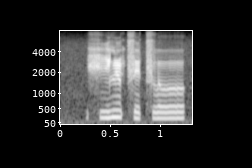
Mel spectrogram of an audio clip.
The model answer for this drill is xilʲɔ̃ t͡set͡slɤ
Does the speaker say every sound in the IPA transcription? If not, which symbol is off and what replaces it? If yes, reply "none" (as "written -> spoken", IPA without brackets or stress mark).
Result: none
